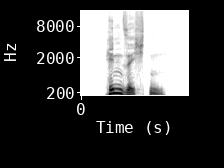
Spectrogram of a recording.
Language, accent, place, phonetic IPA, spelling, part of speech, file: German, Germany, Berlin, [ˈhɪnzɪçtən], Hinsichten, noun, De-Hinsichten.ogg
- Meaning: plural of Hinsicht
